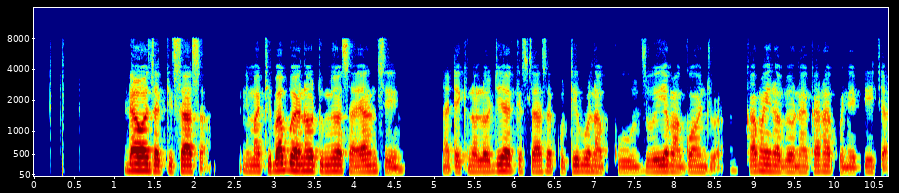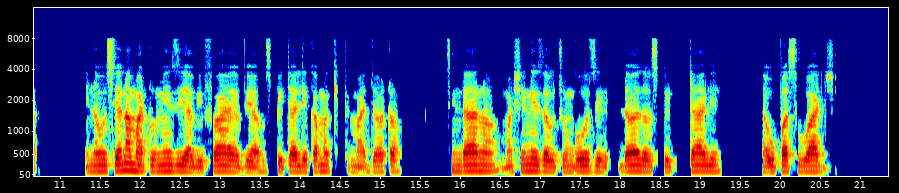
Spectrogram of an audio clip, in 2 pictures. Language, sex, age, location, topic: Swahili, male, 18-24, Nairobi, health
